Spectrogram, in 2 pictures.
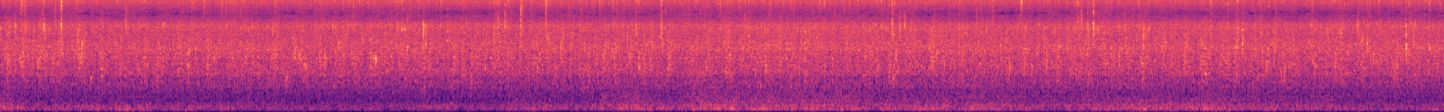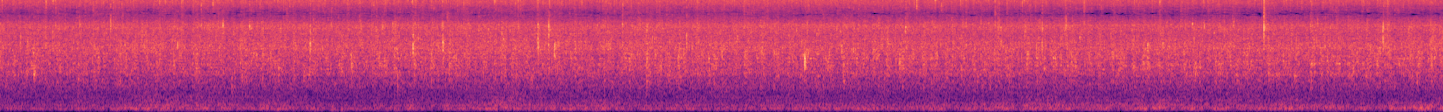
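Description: Heavy rain falling steadily on waterlogged ground: an even, dense hiss, with a low rumble underneath that swells and fades.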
